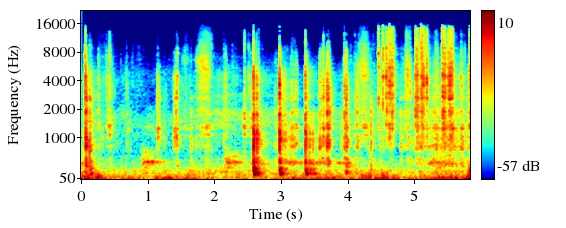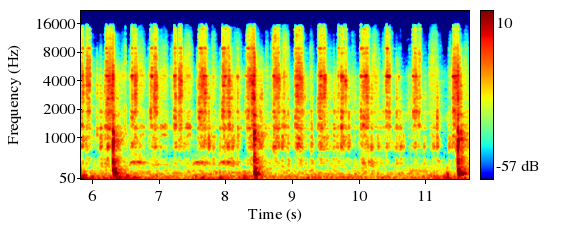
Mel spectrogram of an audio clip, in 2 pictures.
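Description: Hand socket ratchet turning the oil drain screw on a Yamaha 200 outboard back in: a run of quick pawl clicks, about four or five a second, with a few louder knocks between strokes.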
